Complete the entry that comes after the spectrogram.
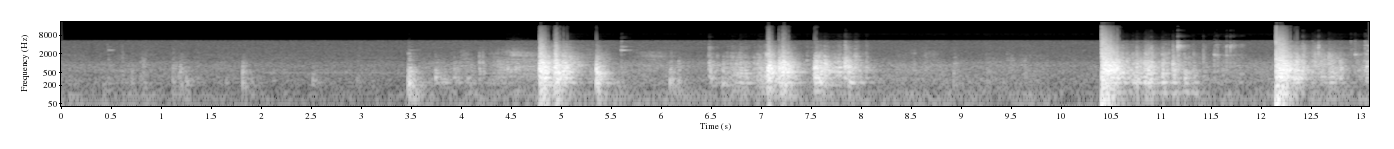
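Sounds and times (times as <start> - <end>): sharp knocks: 4.8 - 5.6.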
